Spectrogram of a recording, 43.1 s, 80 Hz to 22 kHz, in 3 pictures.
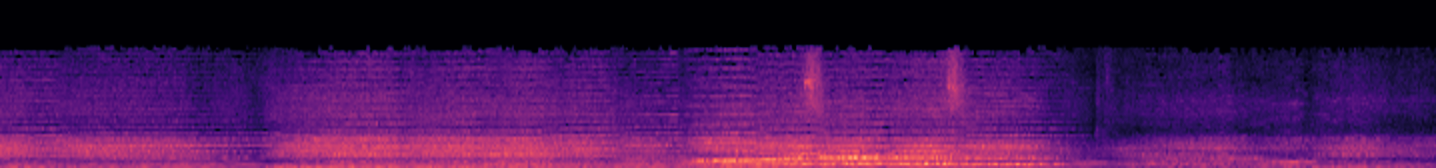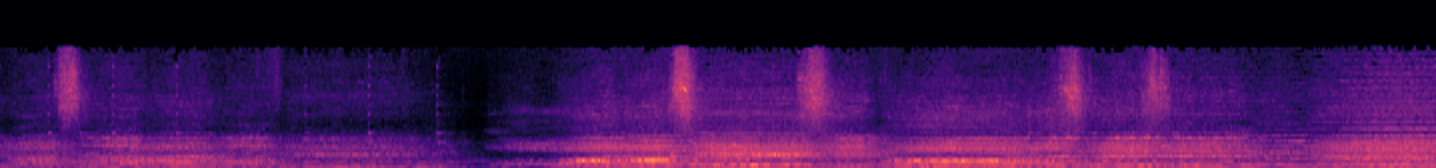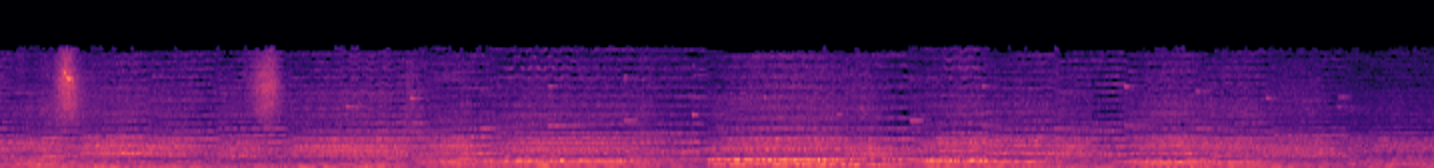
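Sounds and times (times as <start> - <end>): choir singing: 0.0 - 43.0.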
